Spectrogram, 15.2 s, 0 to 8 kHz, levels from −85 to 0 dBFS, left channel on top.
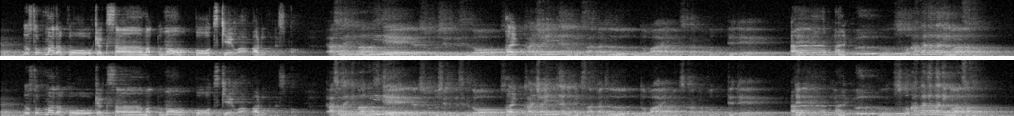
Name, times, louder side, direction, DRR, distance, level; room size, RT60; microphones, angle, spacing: voice 1, 0.3-4.5 7.6-7.8 11.9-12.7, left 3 dB, 70° left, 11 dB, 1.1 m, -20 dB
voice 2, 4.9-11.3 11.9-12.2 12.5-14.5, equal, 25° right, -6 dB, 6.2 m, -22 dB
30.0 x 14.5 x 7.3 m, 2.6 s
head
